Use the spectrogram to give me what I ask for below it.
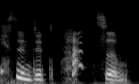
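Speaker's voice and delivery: lightly voiced admiring woman; a hint of an exclaiming woman; admiring woman's cry. A narrator's reading. Woman seeing the new tree, lightly voiced admiring cry. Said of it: "cried the woman".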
